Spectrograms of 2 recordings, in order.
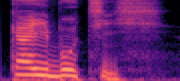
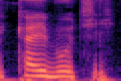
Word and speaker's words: caillebotis: Et ça, ça s'appelle les kaiboti. Ça s'écrit un petit peu bizarrement. Euh, c'est les kaiboti.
